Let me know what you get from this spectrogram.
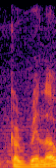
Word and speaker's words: guerrilla: We call this sort of fighting guerrilla warfare. – Guerrilla? Like a giant black ape? – It's pronounced like that, but it's spelt differently.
